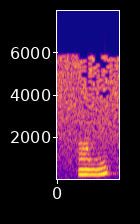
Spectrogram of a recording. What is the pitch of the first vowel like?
rising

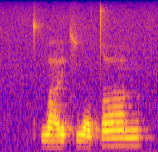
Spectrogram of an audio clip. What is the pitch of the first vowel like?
rising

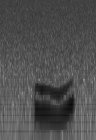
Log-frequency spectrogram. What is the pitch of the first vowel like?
rising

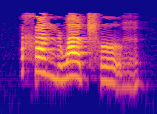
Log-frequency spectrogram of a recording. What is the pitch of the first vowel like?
falling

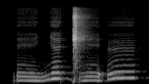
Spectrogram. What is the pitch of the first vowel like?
low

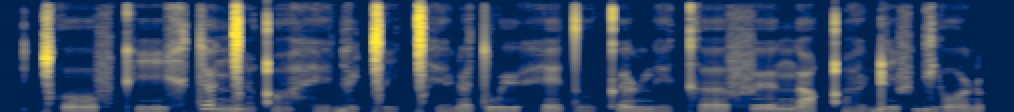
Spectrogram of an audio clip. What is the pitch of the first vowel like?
low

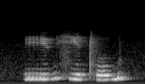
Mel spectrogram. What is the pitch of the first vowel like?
rising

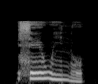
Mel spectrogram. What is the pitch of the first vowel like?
high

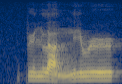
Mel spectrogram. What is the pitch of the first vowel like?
high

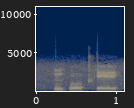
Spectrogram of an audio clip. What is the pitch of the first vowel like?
high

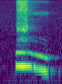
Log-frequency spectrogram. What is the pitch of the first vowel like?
low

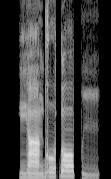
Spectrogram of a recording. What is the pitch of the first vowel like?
low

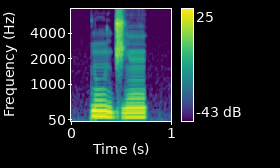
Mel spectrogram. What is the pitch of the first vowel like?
high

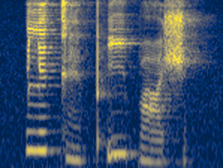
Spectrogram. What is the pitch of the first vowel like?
high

